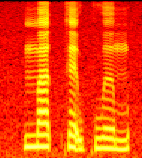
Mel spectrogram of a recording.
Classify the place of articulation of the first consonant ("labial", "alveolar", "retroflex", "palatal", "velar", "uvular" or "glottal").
labial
